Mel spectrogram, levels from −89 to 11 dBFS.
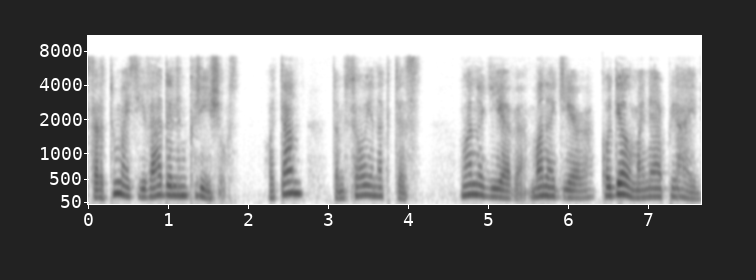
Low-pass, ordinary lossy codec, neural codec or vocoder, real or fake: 7.2 kHz; AAC, 32 kbps; codec, 16 kHz, 1.1 kbps, Voila-Tokenizer; fake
